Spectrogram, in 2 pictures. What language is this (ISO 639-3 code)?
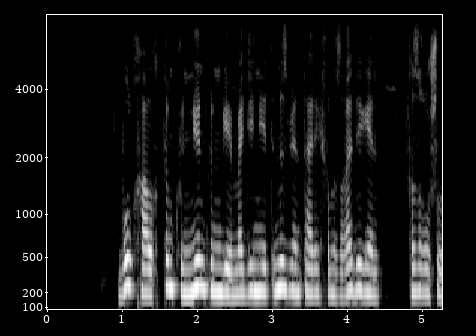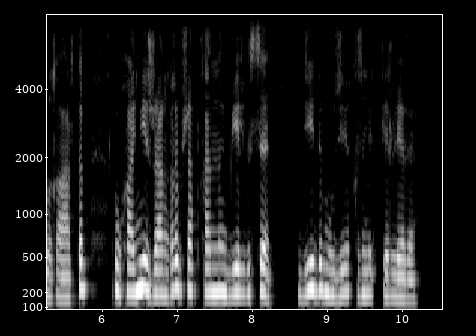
kaz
